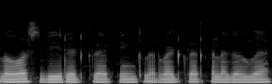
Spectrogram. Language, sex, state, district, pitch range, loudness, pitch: Hindi, male, Bihar, Gopalganj, 120-125 Hz, -27 LUFS, 120 Hz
